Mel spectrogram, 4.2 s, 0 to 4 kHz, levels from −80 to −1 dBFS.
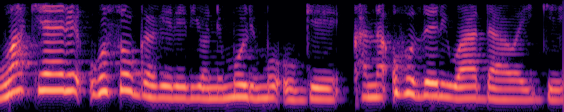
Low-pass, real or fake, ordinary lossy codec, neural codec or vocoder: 3.6 kHz; real; none; none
